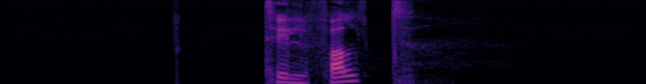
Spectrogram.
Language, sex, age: Norwegian, male, 26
